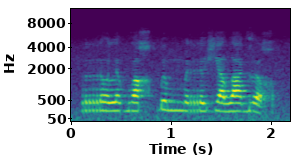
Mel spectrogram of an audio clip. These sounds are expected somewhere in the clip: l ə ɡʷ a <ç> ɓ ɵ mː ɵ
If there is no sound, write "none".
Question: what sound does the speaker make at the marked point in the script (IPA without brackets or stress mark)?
χ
